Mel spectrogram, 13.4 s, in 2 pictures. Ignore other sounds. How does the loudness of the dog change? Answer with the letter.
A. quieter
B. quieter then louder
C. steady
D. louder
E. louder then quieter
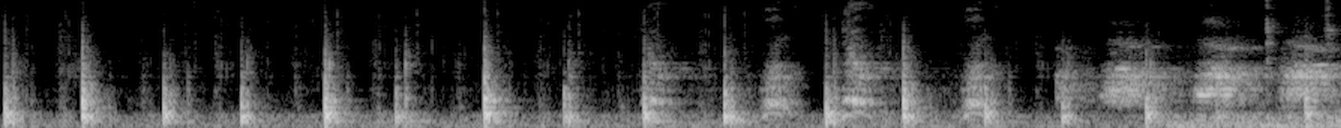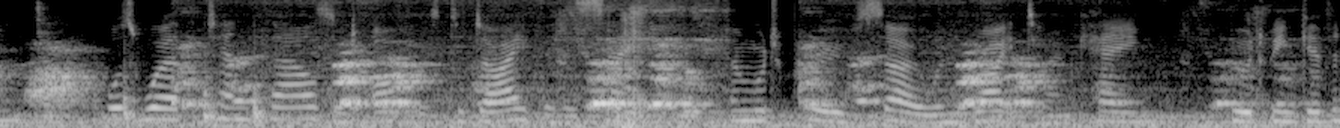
E.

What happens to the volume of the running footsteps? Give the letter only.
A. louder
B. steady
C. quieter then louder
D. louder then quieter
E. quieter
E.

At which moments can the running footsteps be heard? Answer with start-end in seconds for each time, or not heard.
0.0-8.1.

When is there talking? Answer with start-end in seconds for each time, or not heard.
6.7-13.3.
